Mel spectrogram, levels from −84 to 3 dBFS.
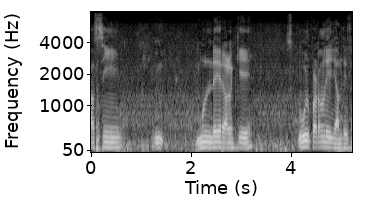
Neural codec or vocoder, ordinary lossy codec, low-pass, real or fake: codec, 16 kHz, 4 kbps, X-Codec, HuBERT features, trained on LibriSpeech; none; none; fake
